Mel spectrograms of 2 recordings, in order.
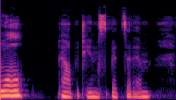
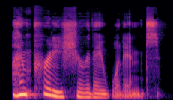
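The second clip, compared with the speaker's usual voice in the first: dry, deadpan delivery; 3 semitones lower than usual. A narrator reads a character's reply to a man's question, said dryly. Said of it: "Ahsoka says dryly".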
